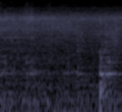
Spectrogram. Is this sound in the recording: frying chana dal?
yes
